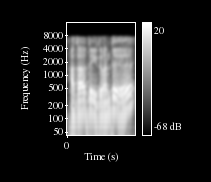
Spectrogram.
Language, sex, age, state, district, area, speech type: Tamil, male, 30-45, Tamil Nadu, Namakkal, rural, spontaneous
